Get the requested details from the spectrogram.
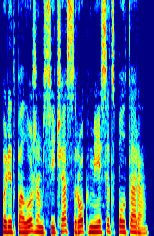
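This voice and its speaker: A woman reading the lines of a gentle, calm adult husband in a storybook. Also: lowish voice, dry recording, clean studio sound, natural voice. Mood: calm tender. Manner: calm, tender, slow.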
